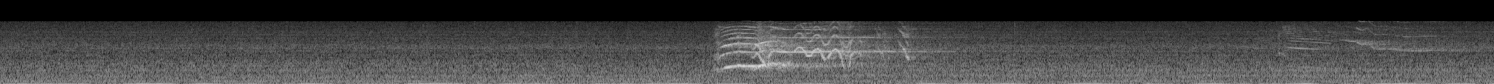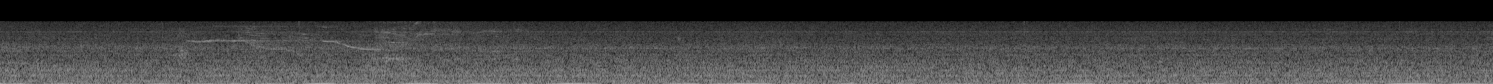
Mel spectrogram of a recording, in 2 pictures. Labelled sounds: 7.1	9.7	killer whale, Bigg's (transient), Gulf of Alaska transient, 0.51 to 8.0 kHz
13.3	14.8	killer whale, Bigg's (transient), Gulf of Alaska transient, 1.6 to 8.0 kHz
16.7	18.8	killer whale, Bigg's (transient), Gulf of Alaska transient, 1.3 to 3.2 kHz

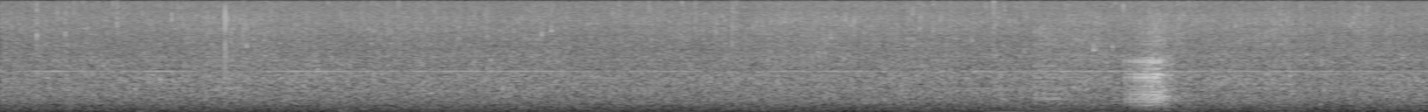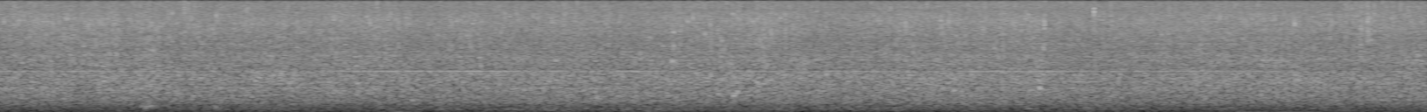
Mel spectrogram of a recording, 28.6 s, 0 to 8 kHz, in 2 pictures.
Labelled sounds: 11.2	11.6	croaking sound likely from a nearby submerged object, 1.4 to 1.6 kHz

